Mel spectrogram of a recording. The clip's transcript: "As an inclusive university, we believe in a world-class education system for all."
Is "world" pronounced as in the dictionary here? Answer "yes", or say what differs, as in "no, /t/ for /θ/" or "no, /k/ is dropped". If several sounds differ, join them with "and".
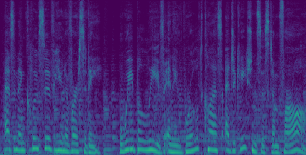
yes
